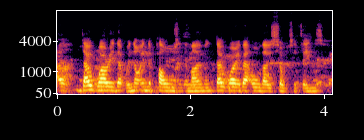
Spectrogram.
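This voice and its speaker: A man's fairly high voice at a fairly quick pace, monotone and flat in intonation, with big swings in loudness and noticeable background noise. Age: 70s. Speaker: political campaigner. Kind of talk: speech to supporters. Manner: halting.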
